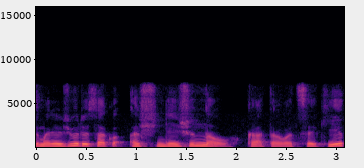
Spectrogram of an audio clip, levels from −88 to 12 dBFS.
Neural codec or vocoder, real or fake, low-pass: none; real; 7.2 kHz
